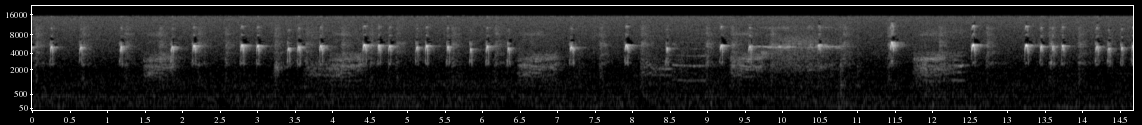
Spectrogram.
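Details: Squirrel teasing a cat from a tree: loud, crisp, high chirps in rapid doublets and small clusters, with a quieter stretch midway before the bursts resume strongly.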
